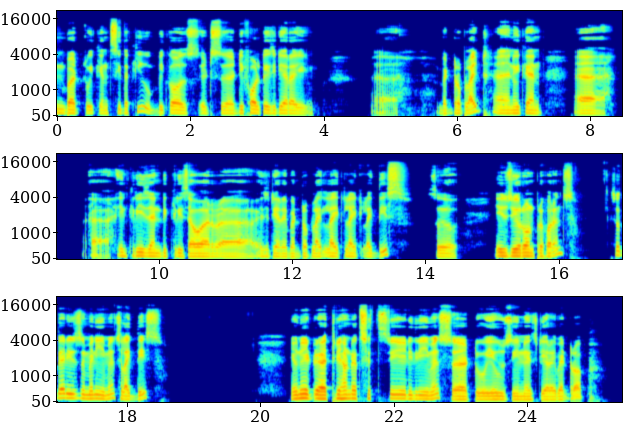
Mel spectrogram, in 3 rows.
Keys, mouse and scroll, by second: 2.2 scroll, 2.5-2.9 scroll up 1, 14.4-15.0 scroll down 1.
